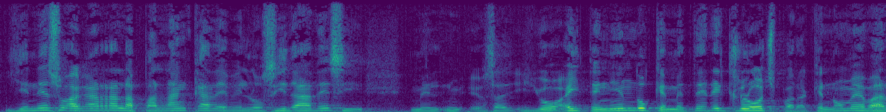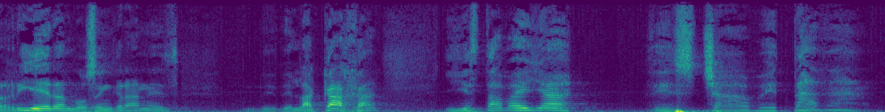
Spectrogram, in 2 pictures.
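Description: A man with a Mexican accent preaching a sermon, telling a personal story in a lively way and acting out the dialogue. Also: a little high, a little slow, gravelly. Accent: Mexican Spanish.

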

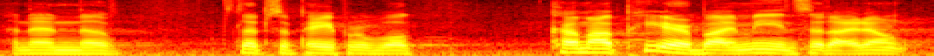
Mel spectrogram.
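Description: A man's voice: medium pitch, brisk. A man moderating a casual live interview on stage, asking questions conversationally. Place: stage before live audience. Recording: echoey hall, live event.

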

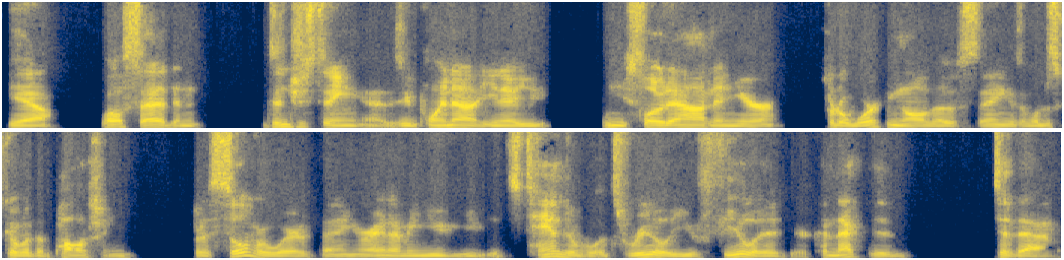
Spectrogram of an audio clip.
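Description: A man's voice: lowish voice, moderate pace, darkish tone, dry recording. A man co-hosting a podcast, asking long, enthusiastic, rambling questions. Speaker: podcast co-host. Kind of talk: conversational interview.

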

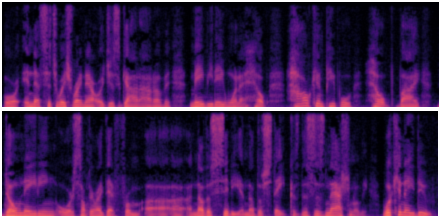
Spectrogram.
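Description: A man's voice: medium pitch, a little fast, hardly any pauses, darkish tone, no echo. A man hosting a radio interview, talking in a chatty, enthusiastic way. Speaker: radio host.

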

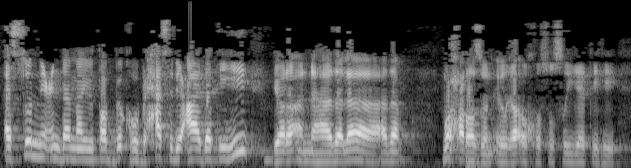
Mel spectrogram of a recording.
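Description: A man's voice: fairly high pitch, fairly quick, darkish tone, muffled recording. A man lecturing to students in a recorded lesson, explaining step by step and addressing them directly.

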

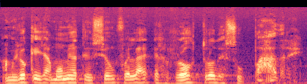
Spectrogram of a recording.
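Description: A man preaching a sermon with passion, swinging between loud emphasis and hushed storytelling. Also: mid-range voice, fairly even intonation, moderate pace, slightly rough. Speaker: pastor.

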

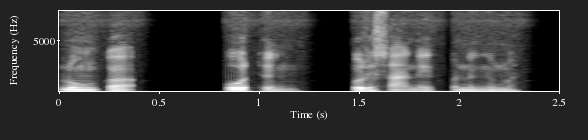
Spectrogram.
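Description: A man hosting a podcast, telling a personal story in a relaxed, meandering way with fillers. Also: sits low, fast, no room sound, highs cut off. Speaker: podcast host. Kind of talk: casual spoken storytelling.

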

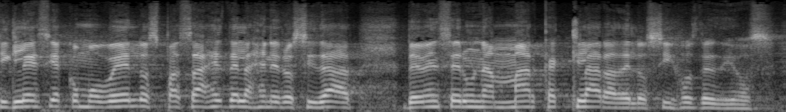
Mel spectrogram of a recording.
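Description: High-voiced preaching man. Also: fairly bright tone. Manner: emphatic preaching with rhetorical questions. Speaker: pastor. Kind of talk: sermon.

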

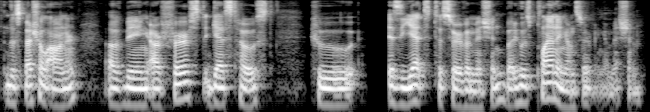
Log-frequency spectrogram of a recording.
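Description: Low, creaky-voiced male podcast host. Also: measured pace, hardly any pauses. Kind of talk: casual podcast interview.

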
